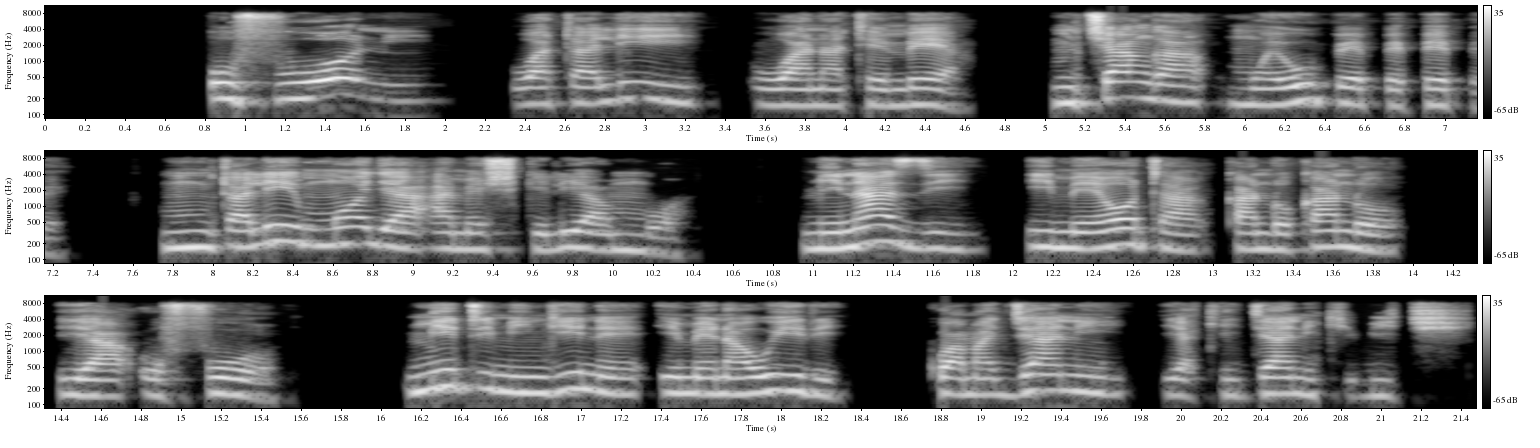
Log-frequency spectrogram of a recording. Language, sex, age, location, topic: Swahili, male, 18-24, Mombasa, agriculture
